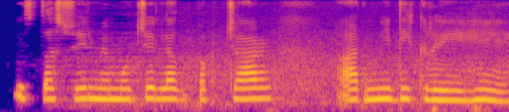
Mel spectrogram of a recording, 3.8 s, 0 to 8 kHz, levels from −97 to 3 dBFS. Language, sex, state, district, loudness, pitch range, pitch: Hindi, female, Arunachal Pradesh, Lower Dibang Valley, -16 LUFS, 235-255 Hz, 245 Hz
